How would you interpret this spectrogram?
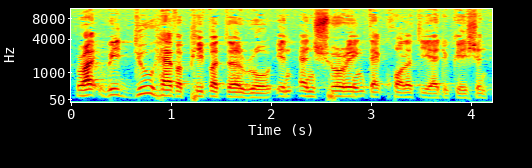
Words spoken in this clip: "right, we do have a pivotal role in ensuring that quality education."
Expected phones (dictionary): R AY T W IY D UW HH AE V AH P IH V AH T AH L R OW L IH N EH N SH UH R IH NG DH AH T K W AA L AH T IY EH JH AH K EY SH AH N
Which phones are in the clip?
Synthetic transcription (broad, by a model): R AY T W IY D UW HH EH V AH P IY P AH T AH R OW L IH N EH N SH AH R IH NG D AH T K W AA L AH T IY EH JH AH K EY SH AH N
